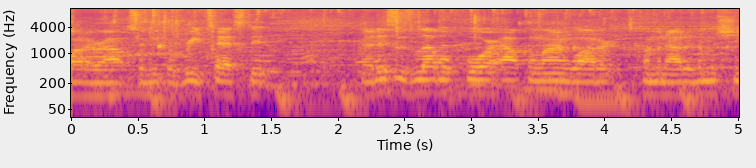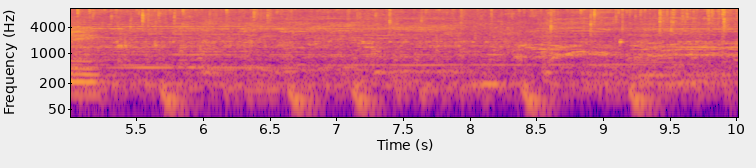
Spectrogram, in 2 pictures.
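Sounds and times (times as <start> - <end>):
background music with a beat: 0.0 - 10.0
water streaming into a glass: 0.0 - 10.0.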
